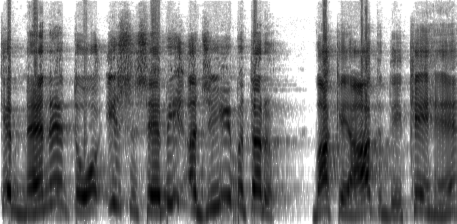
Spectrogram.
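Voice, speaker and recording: The speaker is a man with an extremely high pitch. His pitch swings very widely. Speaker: islamic scholar. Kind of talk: religious storytelling lecture. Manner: soft-spoken.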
